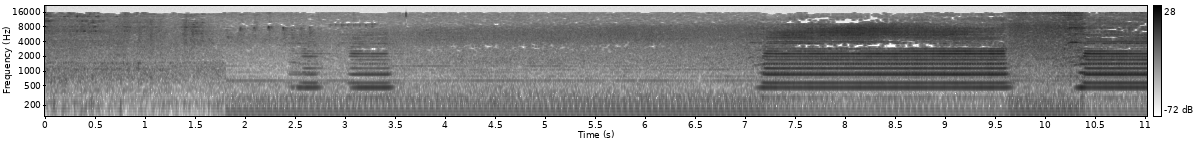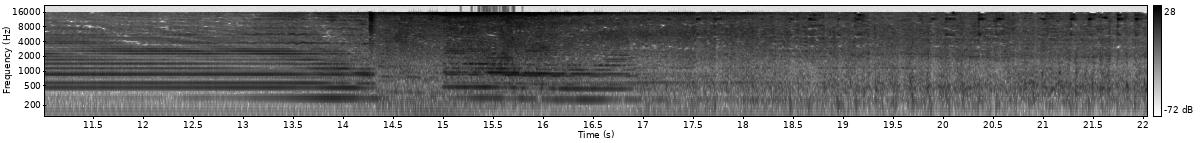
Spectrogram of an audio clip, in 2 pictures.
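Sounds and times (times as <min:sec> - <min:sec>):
diesel locomotive engine drone: 0:00.0 - 0:22.0
locomotive air horn: 0:02.4 - 0:03.6, 0:07.1 - 0:18.5.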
